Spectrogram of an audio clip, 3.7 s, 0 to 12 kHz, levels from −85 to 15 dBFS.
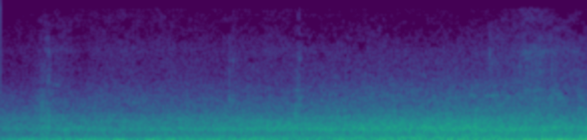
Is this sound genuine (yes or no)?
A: no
